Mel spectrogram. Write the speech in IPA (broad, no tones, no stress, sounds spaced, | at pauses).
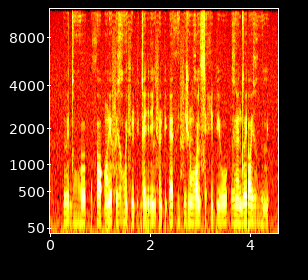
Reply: β ɪ d ɔ̤ ʊ̯ | θ ɔ ʔ ɔ̃ ɾ ɪ f ɪ ɣ ɔ̤ ʊ̯ fʲ õ pʲ ʊ ɡ ɛ rʲ ɛ lʲ f ɛ̃ pʲ ʊ ʔ ɛ θ i̤ f i ʒ õ ɣ ɔ lʲ s ɪ h i pʲ u | ɣ ɛ̃ d ʊ ɪ̯ ɾ ɔ ɪ̯ ɣ ṳ lʲ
